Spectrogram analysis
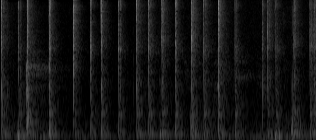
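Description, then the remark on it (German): Rapid plastic clicks and taps from two fineliner pens, about twenty sharp hits in quick, uneven succession, some in quick pairs, as the caps are taken off and put back on or the pens are drummed on the floor. No voices. “Man kann die Deckel ab und wieder drauf machen. Oder man kann auf dem Boden trommeln.”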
